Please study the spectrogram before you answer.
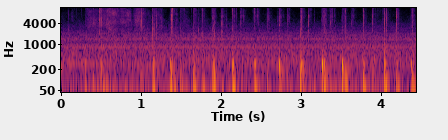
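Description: Fingertips tap quickly on the front cover of a Star Wars hardcover book with a paper dust jacket, held in one hand close to the microphone. Twenty-one short, dry, low thuds come at an uneven pace, each dying away almost instantly.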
